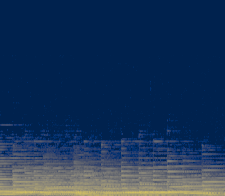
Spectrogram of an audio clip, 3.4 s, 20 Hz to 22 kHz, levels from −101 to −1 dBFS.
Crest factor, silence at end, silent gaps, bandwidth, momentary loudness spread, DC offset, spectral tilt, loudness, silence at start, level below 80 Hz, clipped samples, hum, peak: 12 dB; 0 s; none; 6 kHz; 3 LU; under 0.1%; -9 dB/octave; -25 LUFS; 0 s; -58 dBFS; under 0.1%; none; -12 dBFS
